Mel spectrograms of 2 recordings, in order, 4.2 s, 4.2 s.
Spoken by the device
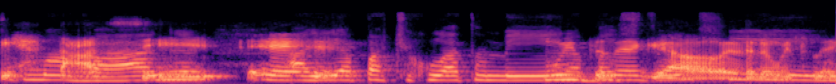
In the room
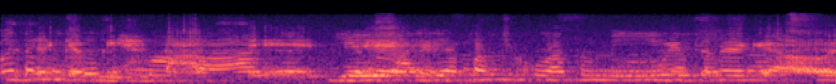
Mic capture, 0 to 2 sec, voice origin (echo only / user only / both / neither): both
